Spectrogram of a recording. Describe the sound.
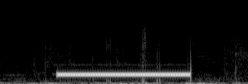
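Telephone tone of an outgoing call: one steady, loud, mid-pitched tone lasting just over a second, starting and stopping abruptly, with faint clicks around it.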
